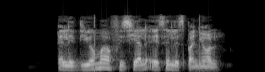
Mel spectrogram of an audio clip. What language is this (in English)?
Spanish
